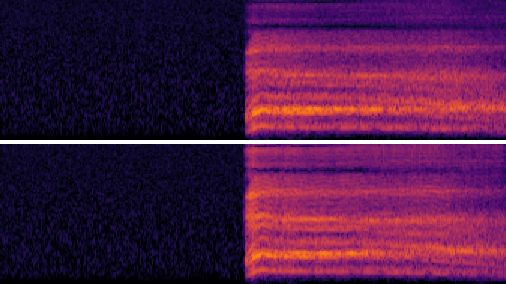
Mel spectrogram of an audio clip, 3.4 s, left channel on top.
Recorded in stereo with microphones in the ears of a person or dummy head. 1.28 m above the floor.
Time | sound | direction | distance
1.6 | a shout | 45° right (ahead or behind) | 2 m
